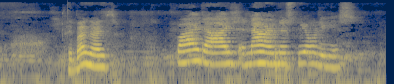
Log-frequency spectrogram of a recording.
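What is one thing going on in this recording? A young boy talks excitedly, close by.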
